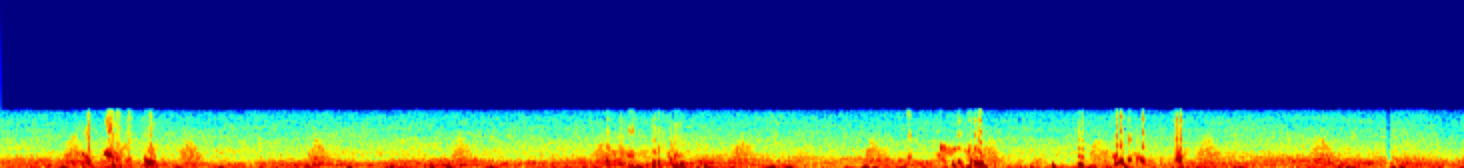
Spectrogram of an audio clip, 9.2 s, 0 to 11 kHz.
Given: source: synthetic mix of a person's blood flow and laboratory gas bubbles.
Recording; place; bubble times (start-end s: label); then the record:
Doppler ultrasound of blood flow; subclavian vein
0.49-1.02 s: bubbles
3.75-4.32 s: bubbles
4.35-4.46 s: bubbles
5.67-5.71 s: bubbles
5.84-6.33 s: bubbles
6.54-6.63 s: bubbles
6.70-6.88 s: bubbles
6.92-7.21 s: bubbles
7.31-7.45 s: bubbles
9.13-9.16 s: bubbles
From the record:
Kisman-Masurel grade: 223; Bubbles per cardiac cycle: several, 3 to 8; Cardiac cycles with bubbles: 10 to 50%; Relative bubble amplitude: loud (0.450 to 0.775); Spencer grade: 2 (many but less than half of the cardiac periods contain bubble signals, singularly or in groups); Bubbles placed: anywhere in the cardiac cycle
